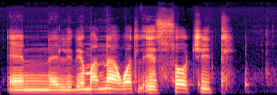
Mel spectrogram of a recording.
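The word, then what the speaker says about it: xochitl: el idioma nahat es sochit sochit Recuerden que aquí la x suena como una sh muy suave y aquí la ch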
